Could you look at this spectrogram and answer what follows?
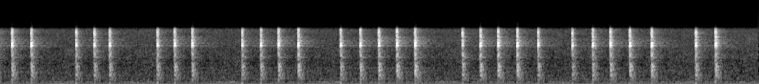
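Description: Ball-peen hammer tapping lightly on a steel car ball joint and control arm, sharp metallic ticks in quick runs of three or four with short pauses between. The taps are seating the new ball joint's tapered stud in the steering knuckle so the castellated nut can grab.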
